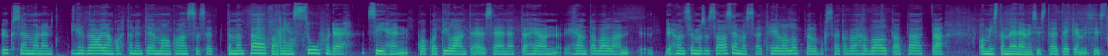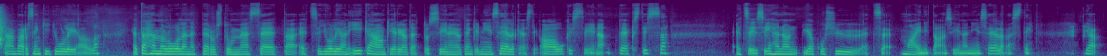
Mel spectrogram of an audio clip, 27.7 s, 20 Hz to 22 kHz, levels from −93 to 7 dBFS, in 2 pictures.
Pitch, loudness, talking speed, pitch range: 190 Hz, -27 LUFS, 165 wpm, 175-200 Hz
